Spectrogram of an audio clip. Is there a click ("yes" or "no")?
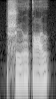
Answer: no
